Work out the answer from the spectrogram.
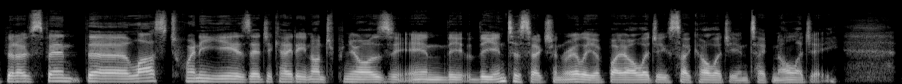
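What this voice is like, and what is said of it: Australian accent. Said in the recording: “I'm originally from Australia, as people will be trying to work out from the accent.”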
